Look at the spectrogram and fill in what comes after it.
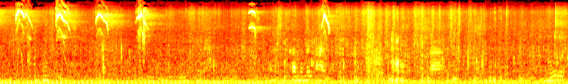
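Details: Young monkey named Rojo crying loudly in distress while clamped and hurt; a series of very high, shrill squeals repeated roughly every half second for about five seconds, then quieter whimpers, with low background rumble and a voice.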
